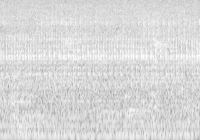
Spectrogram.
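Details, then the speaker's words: Spin dryer of a twin-tub washing machine switched on: faint steady low hum inside but the motor never spins. Capacitor and motor are suspected. "io-on natin dito ayan hindi siya umikot pero umugong siya sa loob"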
